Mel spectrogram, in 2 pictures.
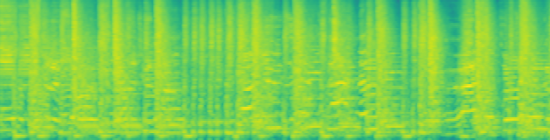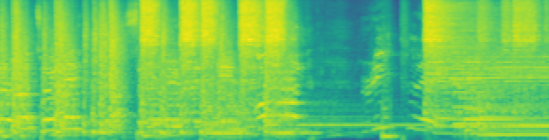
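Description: A small jazz-punk-hip-hop band playing live: busy drum kit with rimshots, electric bass, electric guitar and a vocalist on a microphone. About eight and a half seconds in the band drops to a brief, quieter stretch with one held, gliding note, then comes back in full.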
